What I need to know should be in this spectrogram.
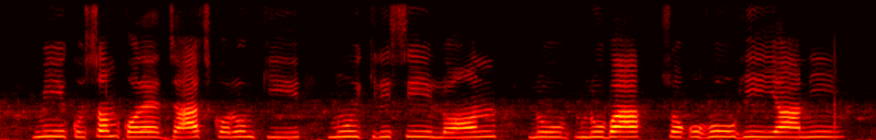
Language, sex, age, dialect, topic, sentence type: Magahi, female, 18-24, Northeastern/Surjapuri, banking, question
